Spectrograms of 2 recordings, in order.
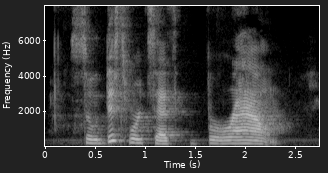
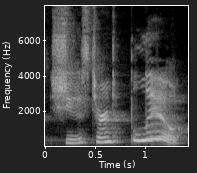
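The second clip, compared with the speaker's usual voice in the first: plain reading voice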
